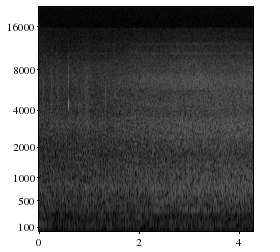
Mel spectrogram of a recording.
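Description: Steady outdoor background noise with a faint low steady hum.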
